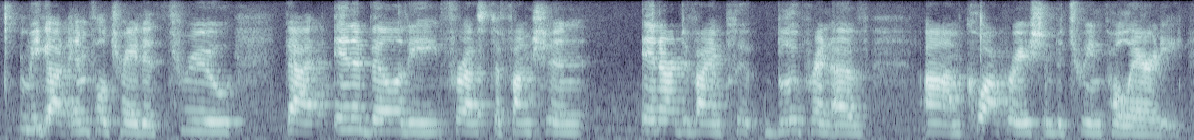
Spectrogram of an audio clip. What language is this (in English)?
English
